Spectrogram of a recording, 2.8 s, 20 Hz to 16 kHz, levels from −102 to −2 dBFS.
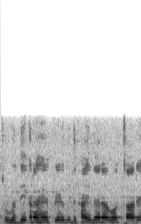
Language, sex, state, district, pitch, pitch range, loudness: Hindi, male, Uttar Pradesh, Hamirpur, 175 Hz, 170-175 Hz, -14 LUFS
